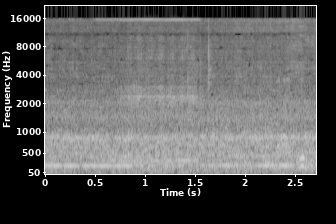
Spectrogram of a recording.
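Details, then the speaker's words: Eahora Romeo 2 e-bike, front hub motor: under throttle a steady droning tone with a higher whine on top from the front motor, occasional metal-on-metal when braking; cause not yet pinned down. "when I hit the gas to throttle that noise the brakes there it is again"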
